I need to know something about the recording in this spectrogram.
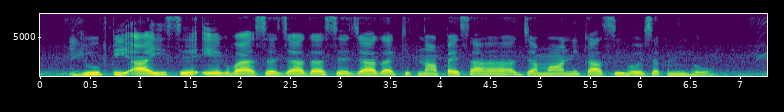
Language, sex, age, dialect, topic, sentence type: Maithili, female, 31-35, Angika, banking, question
